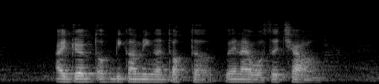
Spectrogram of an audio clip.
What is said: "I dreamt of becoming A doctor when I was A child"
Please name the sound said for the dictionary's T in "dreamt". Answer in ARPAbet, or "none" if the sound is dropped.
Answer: T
